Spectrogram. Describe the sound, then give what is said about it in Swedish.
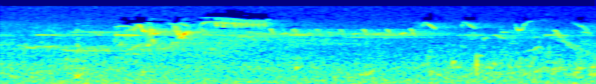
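Quick chirps and whistled calls of Eurasian woodcocks, common snipes and black woodpeckers, among other birds, repeated in a busy series over a steady outdoor hiss, with no talking. “Och här var bland annat skogsnäpporna och enkelbeckasinerna och spillkråkor.”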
